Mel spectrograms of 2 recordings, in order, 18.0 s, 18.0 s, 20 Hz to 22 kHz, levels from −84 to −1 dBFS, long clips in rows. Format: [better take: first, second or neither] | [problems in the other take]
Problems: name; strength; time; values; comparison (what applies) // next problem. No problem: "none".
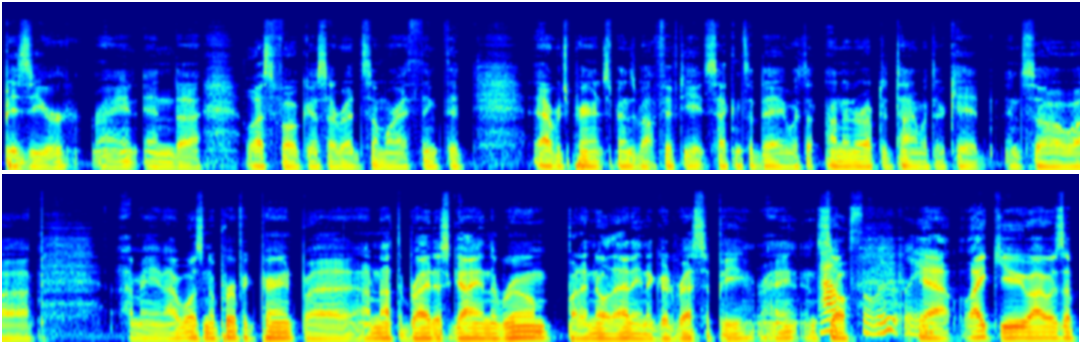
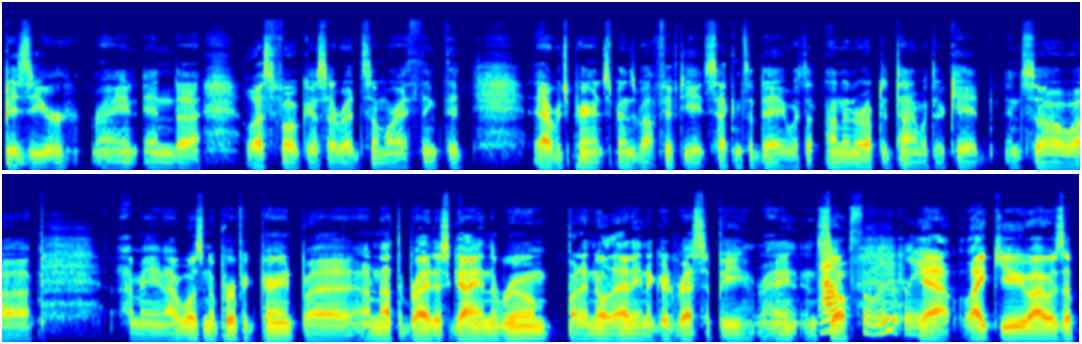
first | thin; somewhat; fading below 450 Hz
